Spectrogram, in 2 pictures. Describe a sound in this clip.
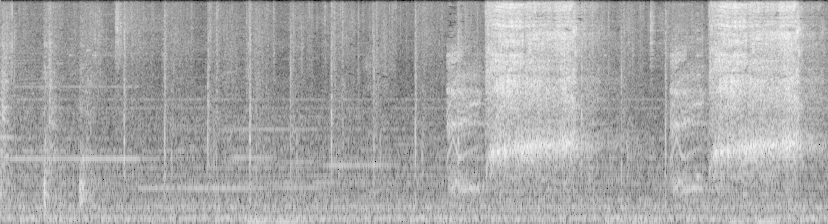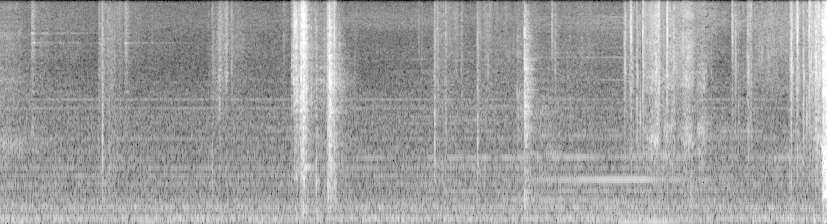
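Footsteps crunch over rough ground.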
